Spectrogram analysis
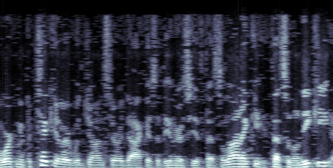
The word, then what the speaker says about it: Seiradakis: And we're working in particular with John Sirodakis at the University of Thessaloniki, I learned yesterday as a pronunciation, who will provide us with some telescopes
